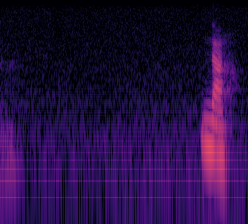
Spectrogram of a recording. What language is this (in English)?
Bangla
